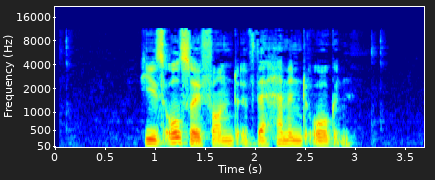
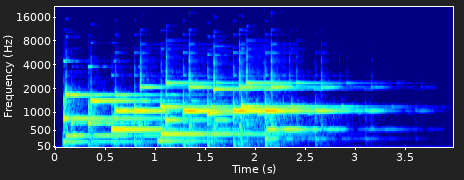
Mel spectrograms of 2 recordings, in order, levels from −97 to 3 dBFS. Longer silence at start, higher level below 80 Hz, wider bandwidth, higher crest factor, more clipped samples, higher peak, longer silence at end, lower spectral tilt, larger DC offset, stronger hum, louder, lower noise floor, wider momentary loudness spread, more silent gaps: first, 0.85 s vs 0.05 s; first, -54 dBFS vs -76 dBFS; second, 11.5 kHz vs 13 kHz; about the same, 20 dB vs 16 dB; neither; first, -6 dBFS vs -22 dBFS; about the same, 0.75 s vs 0.75 s; about the same, -4.5 dB/octave vs -4.5 dB/octave; neither; neither; first, -24 LUFS vs -34 LUFS; about the same, -73 dBFS vs -76 dBFS; second, 9 LU vs 12 LU; neither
